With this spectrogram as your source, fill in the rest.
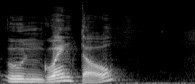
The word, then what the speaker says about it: ungüento: But what Spanish does to harden it is to use a U, but if we want the U pronounced, they put a diaresis on it. So you have the ungüento and lingüístico.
